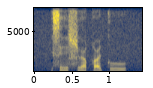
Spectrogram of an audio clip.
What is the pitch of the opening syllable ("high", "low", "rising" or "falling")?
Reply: low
